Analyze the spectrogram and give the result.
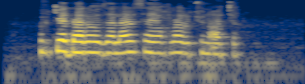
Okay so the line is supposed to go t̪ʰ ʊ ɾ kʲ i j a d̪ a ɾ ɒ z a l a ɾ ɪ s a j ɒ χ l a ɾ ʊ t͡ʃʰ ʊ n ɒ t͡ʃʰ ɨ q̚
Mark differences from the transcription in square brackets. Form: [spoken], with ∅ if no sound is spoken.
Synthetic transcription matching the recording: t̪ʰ ʊ ɾ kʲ i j a d̪ a ɾ ɒ z a l a ɾ ɪ s a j ɒ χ l a ɾ ʊ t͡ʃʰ ʊ n ɒ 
